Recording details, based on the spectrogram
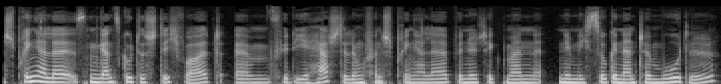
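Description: Flat-voiced woman with a slight Baden accent. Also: fairly low pitch, unhurried, hardly any pauses, no room sound, clean studio sound. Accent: slight Baden German. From Karlsruhe, Baden. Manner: hesitant, fills with ähm. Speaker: podcast co-host. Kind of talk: casual podcast chat.

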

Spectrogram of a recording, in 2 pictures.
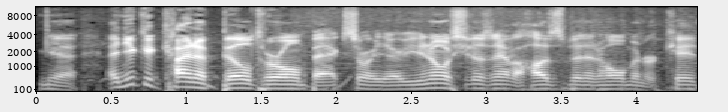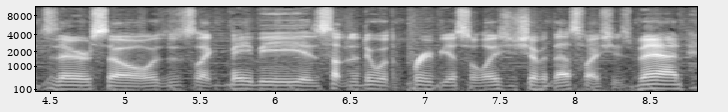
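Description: A man hosting a podcast, talking casually about film in an animated, halting way that often repeats words. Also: lowish voice. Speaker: podcast host.

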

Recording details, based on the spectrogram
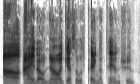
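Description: A man doing a goofy, bright-voiced sidekick. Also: mid-range voice, very animated, moderate pace, smooth, dry recording. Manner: scatterbrained, stammering, giggly. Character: goofy interrupting male sidekick who mishears words. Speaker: comic sidekick. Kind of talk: comedic children's story show.

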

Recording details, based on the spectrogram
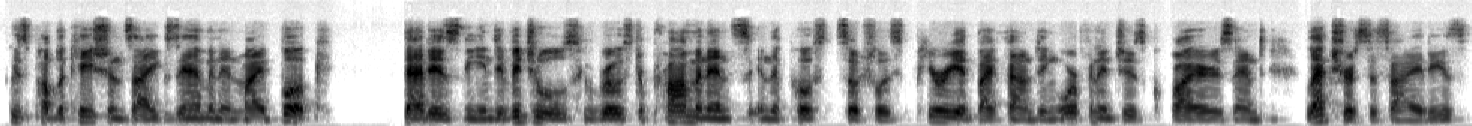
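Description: A man, a scholar reading a prepared seminar paper aloud in a measured, formal way. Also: medium pitch, a bit bright, no room sound. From United States. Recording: dull, dry recording.

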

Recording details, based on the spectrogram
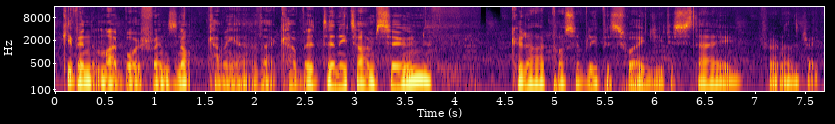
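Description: Nervous irish guy on a date, lowish voice with lots of fry, awkward self-mocking jokes. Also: moderate pace, dark tone. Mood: awkward joking. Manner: hesitant, joking. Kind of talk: audio drama acting, naturalistic dialogue.

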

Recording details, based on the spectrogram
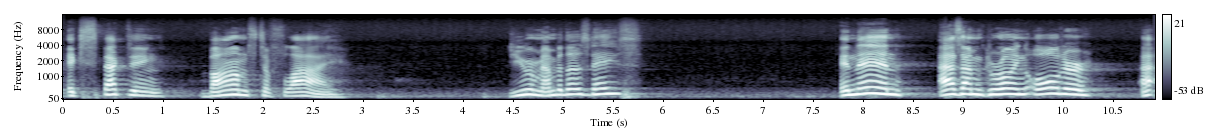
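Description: A man's voice: sits high, long reverb tail. A man from Central Florida, a pastor giving an earnest, personal sermon that builds in intensity.

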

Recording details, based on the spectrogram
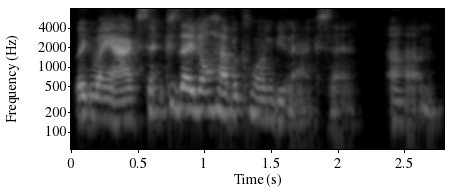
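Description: A woman's voice: on the low side, a little fast, a bit bright. A young woman from the American South answering interview questions in a casual, chatty way, full of "like" and "um". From Southern United States. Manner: chatty, lots of "like" and "um" fillers.

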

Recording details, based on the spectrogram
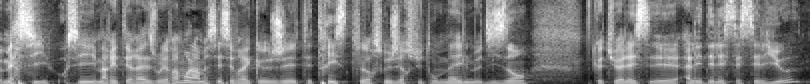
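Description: A man who has a cold, a guest author talking in a rambling, animated way, with many restarts, before an audience at an event. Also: mid-range voice. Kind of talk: relaxed conversational talk at a public event.

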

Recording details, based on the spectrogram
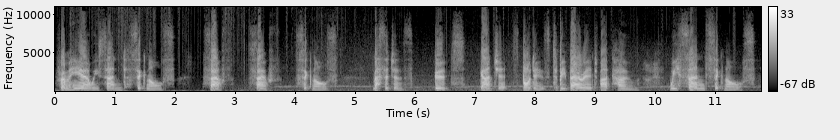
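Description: An actress playing a solemn woman reciting deliberate, list-like lines in a radio play. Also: on the low side, steady tone, bright, forceful tone, poor audio. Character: solemn woman sending signals from the migration corridor.

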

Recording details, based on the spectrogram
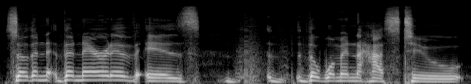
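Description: A man's voice: fairly high pitch, steady tone, slow, darkish tone, a little hiss or hum. A man co-hosting a podcast, giving a casual comedic book recap, sarcastic and mockingly acting out the characters' lines. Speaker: podcast co-host.

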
